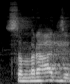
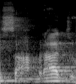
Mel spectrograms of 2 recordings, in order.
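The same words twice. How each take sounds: First: साम्राज्य as "sam-raajya"; short first vowel. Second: साम्राज्य as "saam-raajya"; long first aa. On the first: Teacher showing the mistake, साम्राज्य with short "sa". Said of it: "साम्राज्य नहीं". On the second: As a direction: open साम्राज्य with a long "saa". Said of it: "साम्राज्य होता है". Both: Shown as a demonstration.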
